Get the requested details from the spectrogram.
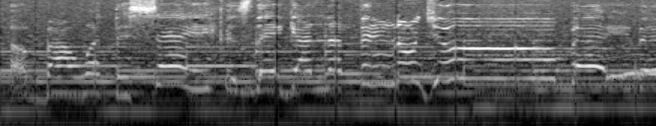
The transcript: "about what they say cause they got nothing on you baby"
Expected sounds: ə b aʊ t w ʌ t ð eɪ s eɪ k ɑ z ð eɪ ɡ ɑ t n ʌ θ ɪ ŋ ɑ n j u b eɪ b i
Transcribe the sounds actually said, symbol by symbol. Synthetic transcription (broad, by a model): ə b aʊ t w ʌ t ð eɪ s eɪ k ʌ z ð eɪ ɡ ɑ t n ʌ θ ɪ ŋ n j u b eɪ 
